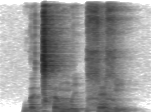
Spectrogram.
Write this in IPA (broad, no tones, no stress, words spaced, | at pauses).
wɜǀʰɜŋʷi | ɮɛɮi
